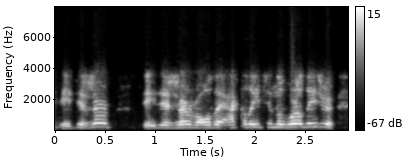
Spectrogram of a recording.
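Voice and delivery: ordinary talk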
